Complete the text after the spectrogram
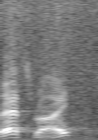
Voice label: that's right male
